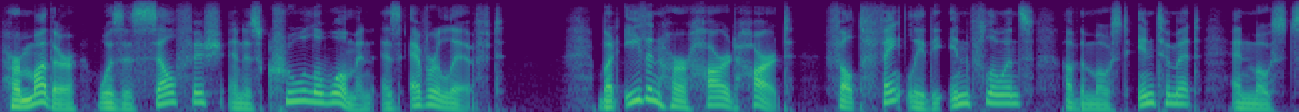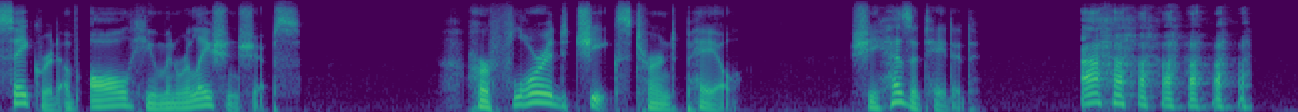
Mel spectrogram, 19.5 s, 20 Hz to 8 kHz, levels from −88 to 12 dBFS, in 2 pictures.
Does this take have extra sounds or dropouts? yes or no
yes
